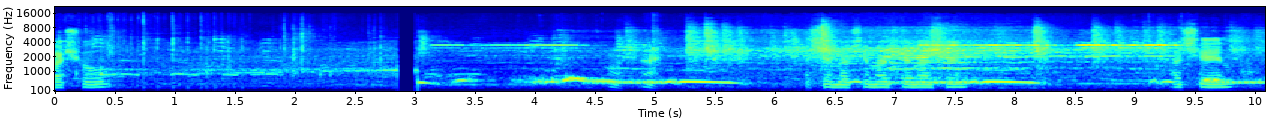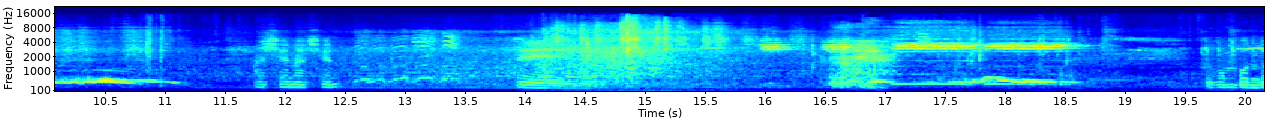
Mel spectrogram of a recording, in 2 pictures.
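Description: Doves coo softly nearby.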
